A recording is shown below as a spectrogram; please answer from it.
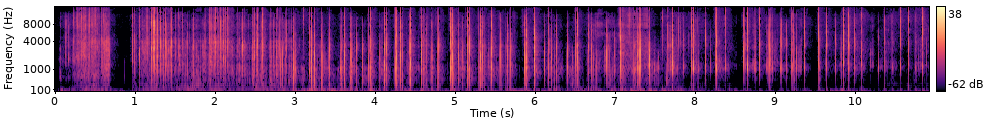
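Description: Long nails tap and scratch the front and sides of a textured plastic Tums tablet bottle with a paper label and a blue lid, hollow with tablets inside. The result is a rapid stream of sharp, dry clicks and crinkly scratches, bright and short with almost no ring, pausing briefly between bursts.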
